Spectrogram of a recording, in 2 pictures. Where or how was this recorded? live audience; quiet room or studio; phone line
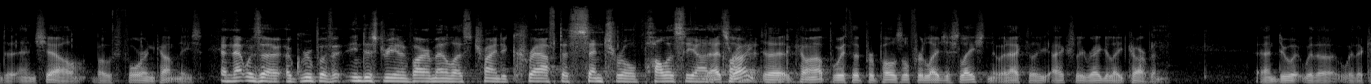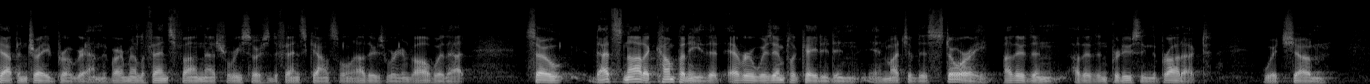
live audience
